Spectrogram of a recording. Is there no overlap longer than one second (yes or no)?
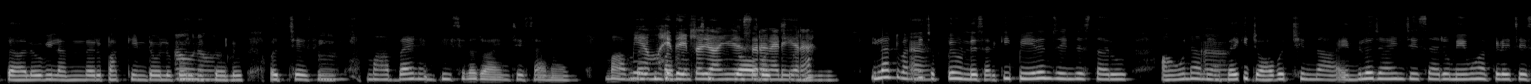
no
